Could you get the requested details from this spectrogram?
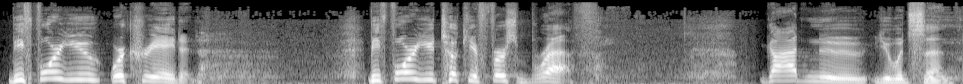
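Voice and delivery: slow, weighty preacher's pause between phrases; slow solemn emphasis. Acted. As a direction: let each phrase land slowly. Slow emphatic sermon point.

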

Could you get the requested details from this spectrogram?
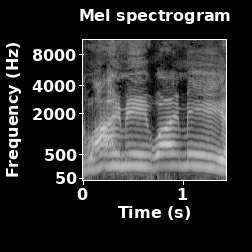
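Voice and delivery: high despairing why me; despairing cry. Retold or imitated. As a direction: plead up at the sky in mock despair. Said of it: "He's like".

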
